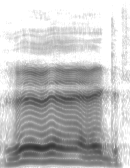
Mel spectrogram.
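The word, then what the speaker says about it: Høeg: Miss Smiller's Feeling for Blank, Peter Higg. That's how you're meant to pronounce it, I think.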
